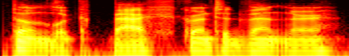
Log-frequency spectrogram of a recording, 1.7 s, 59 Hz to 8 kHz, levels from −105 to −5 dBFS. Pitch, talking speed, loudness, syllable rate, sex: 85 Hz, 170 wpm, -25 LUFS, 4.6 syllables/s, male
